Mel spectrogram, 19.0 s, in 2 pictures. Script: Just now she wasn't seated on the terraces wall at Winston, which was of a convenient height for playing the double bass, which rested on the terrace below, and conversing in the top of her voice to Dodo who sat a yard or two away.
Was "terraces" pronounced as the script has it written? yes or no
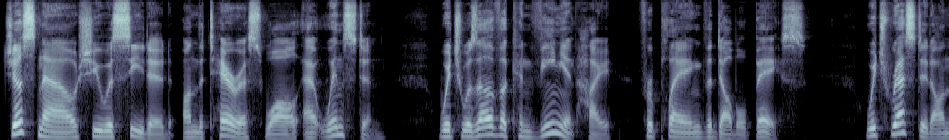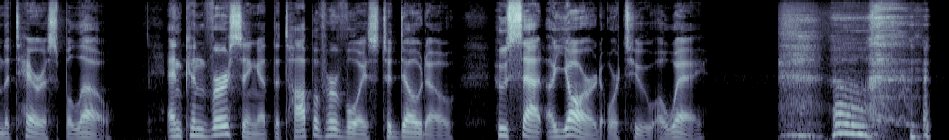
no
